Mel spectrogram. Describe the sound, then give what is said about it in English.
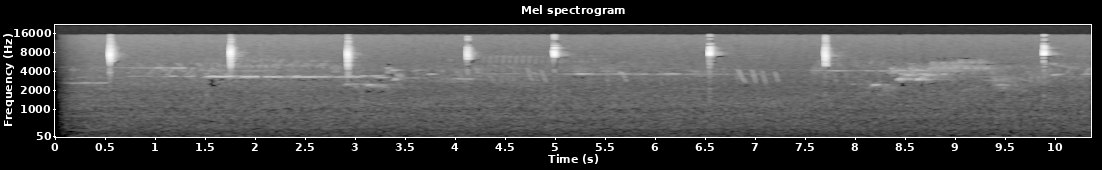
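A Vesper Sparrow gives eight sharp, dry chip calls at uneven intervals, each brief, lower and harder than a Savannah Sparrow's call, with faint thin bird calls and soft outdoor hiss in the background. “So one more time, the chip call of the Vesper Sparrow.”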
